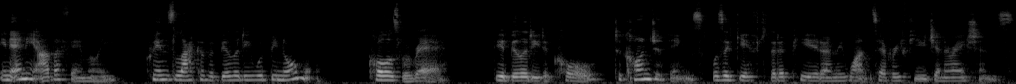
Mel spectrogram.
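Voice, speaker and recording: A woman's dark, mellow voice at medium pitch, with vocal fry, ordinary pitch variation and a fairly quick pace. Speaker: children's author. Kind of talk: reading aloud; casual introduction.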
